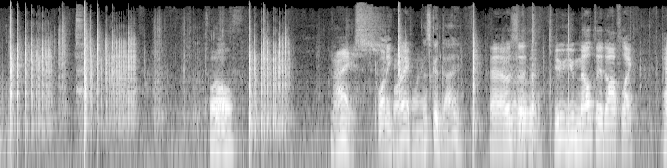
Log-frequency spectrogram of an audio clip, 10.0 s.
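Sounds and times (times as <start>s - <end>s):
dice being rolled across a hard surface: 0.1s - 3.0s, 3.7s - 4.5s
speech: 3.1s - 3.6s, 5.0s - 10.0s.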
